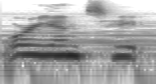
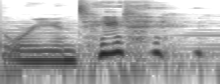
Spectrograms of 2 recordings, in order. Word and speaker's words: oriented: Probably won't be an issue to ask for a moment to get myself oriented. I almost said orientated. That's not how you say it.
